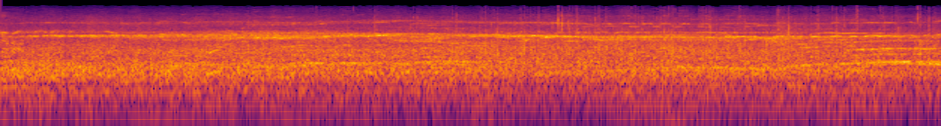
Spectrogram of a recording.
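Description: Crowd applauding and cheering, with a high, slightly wavering whistle held over the noise.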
